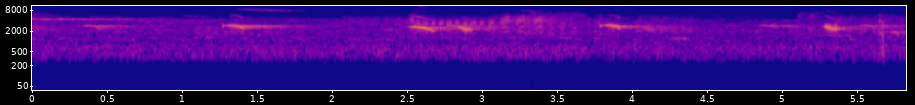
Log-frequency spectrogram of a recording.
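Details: Bullfinch in the Sauerland at Heringhausen, Germany, mid-August 2013, giving quiet descending piped whistles, some doubled, spaced roughly a second apart against low outdoor hiss.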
